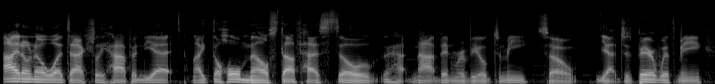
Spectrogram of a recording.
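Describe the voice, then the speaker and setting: A man's voice: low-pitched, steady tone, moderate pace, dry recording, faint music behind. A man giving casual reaction commentary, reading text aloud and adding conversational asides. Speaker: reaction video host.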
